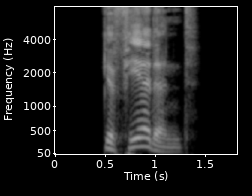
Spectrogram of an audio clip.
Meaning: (verb) present participle of gefährden; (adjective) hazardous, endangering
- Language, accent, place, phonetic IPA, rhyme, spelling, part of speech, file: German, Germany, Berlin, [ɡəˈfɛːɐ̯dn̩t], -ɛːɐ̯dn̩t, gefährdend, verb, De-gefährdend.ogg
